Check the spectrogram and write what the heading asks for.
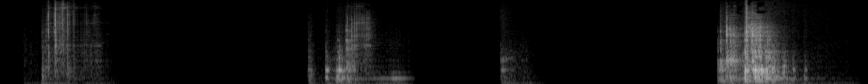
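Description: A few brief handling noises as the T-shirt yarn crochet piece is worked by hand, ending with a louder clink about five and a half seconds in as a metal sewing needle is set down on the wooden table.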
